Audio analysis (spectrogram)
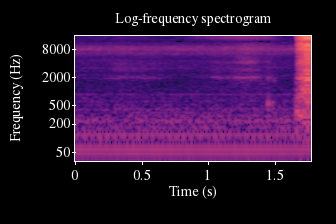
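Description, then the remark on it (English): A single abrupt, loud sneeze bursts out at the very end, after a stretch of low, steady background hum with no talking. “Bless you.”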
